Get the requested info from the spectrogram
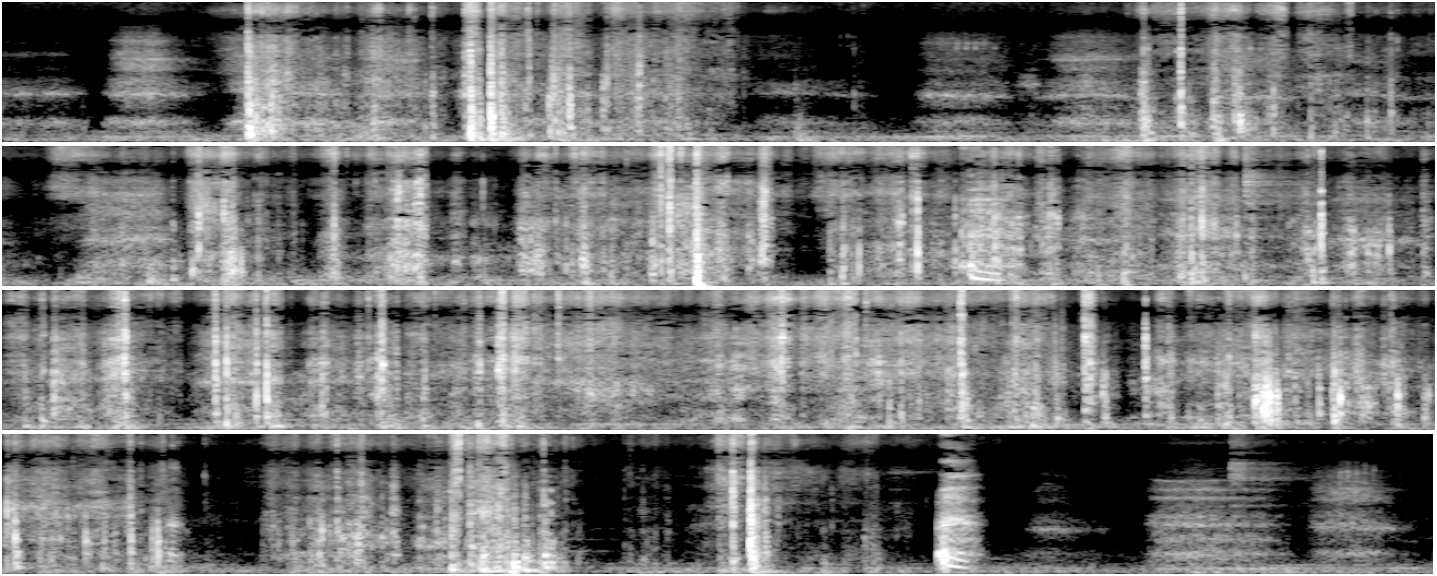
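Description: Cardboard box being opened and handled: irregular rustling and scraping with sharp knocks and crackles, as a rubber junior football is taken out.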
